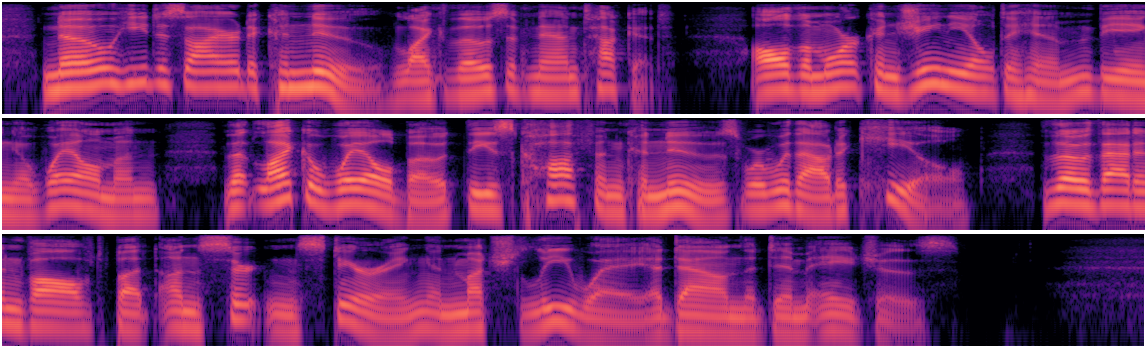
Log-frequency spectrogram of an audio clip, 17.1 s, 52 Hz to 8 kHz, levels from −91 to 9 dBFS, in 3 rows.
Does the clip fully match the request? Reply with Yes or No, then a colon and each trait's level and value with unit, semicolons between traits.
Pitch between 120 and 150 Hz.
Yes: low, 135 Hz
